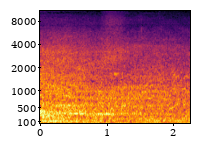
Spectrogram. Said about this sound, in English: And while a bus did just go zooming past, folks could stand in the median, protected from the traffic, and wait for the bus to cross.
